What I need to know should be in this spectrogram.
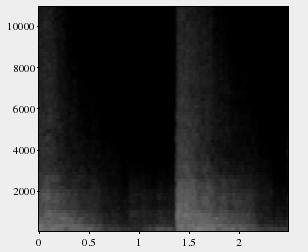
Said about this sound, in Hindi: तो ये धमाके बहुत शोर मचा रहे हैं। नीचे घाटी में इनका क्या असर हो रहा होगा, यहाँ से कुछ कह पाना संभव नहीं है।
